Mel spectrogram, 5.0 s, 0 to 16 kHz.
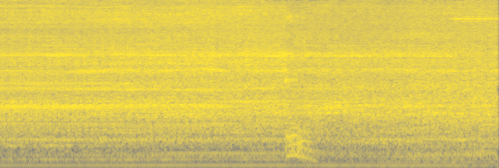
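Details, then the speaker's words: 2011 Passat running poorly at idle: constant sucking hiss with a faint whir low down that changes as vacuum builds, from a failed PCV valve; code bank 1 system too lean at idle. "ere's a great big suck noise coming out of somewhere. If you listen faintly, you can hear a little whir coming down the bottom there."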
